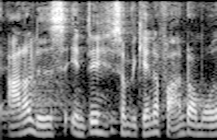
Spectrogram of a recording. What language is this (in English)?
Danish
